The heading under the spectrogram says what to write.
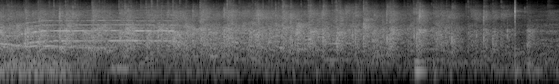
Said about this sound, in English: Oh, can we get a big round of applause for our band tonight?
